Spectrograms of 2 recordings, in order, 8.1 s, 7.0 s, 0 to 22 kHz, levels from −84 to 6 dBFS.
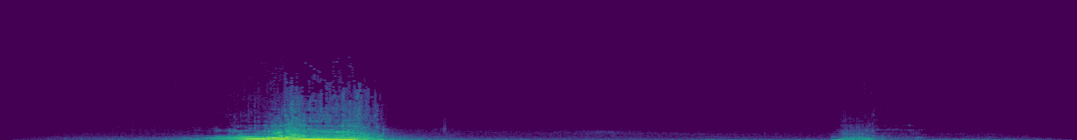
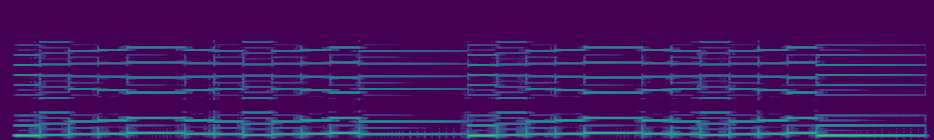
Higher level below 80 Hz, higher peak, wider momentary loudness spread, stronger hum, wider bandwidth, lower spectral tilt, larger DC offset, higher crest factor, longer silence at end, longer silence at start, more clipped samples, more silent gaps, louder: first, -52 dBFS vs under -90 dBFS; first, -2 dBFS vs -20 dBFS; first, 30 LU vs 7 LU; neither; second, 5.2 kHz vs 16 kHz; first, -11 dB/octave vs 7.5 dB/octave; neither; first, 18 dB vs 10 dB; first, 1.75 s vs 0.05 s; first, 1.65 s vs 0.1 s; neither; neither; first, -13 LUFS vs -30 LUFS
